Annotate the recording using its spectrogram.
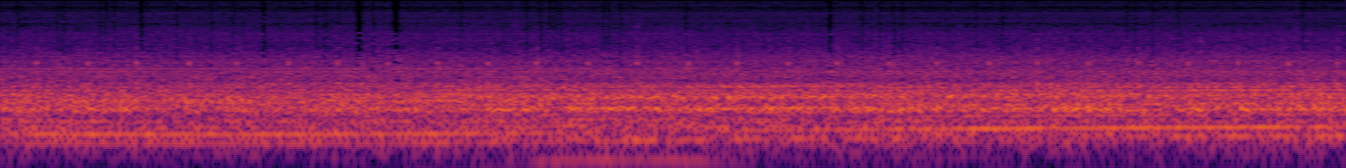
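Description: Steady engine hum and tyre noise heard from inside a car's cabin while cruising at a constant speed, with a few faint clicks early on.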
